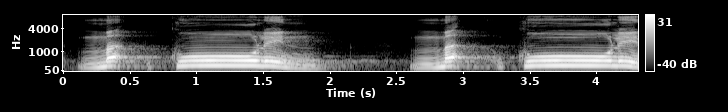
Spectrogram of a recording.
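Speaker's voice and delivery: مأكول with the voice cut off at the hamza; abrupt glottal break. Shown as a demonstration. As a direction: break مأكول after the first syllable, then hold the long vowel. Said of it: "поэтому мы здесь обрываем".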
